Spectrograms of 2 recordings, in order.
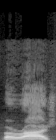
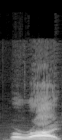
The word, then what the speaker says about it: barrage: yeah confirmed a rocket barrage now some people say barrage some people say bar yeah I think it's barrage barrage sorry barrage so the E emphasis barrage it's on the second syllable you know what a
